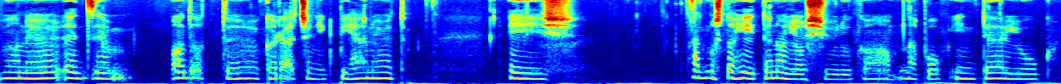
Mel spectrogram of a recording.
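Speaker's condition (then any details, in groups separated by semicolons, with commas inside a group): Deafness; cochlear implant 2.5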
